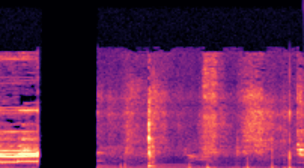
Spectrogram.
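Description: Electronic chime melody from a light-up musical Christmas decoration, cut off abruptly a moment in. After a brief silence comes quieter shop background with a few small clicks and faint voices.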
